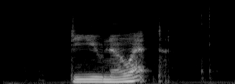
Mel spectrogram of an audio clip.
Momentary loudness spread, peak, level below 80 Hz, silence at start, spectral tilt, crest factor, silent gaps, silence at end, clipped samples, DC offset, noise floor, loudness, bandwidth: 10 LU; -8 dBFS; -60 dBFS; 0.7 s; -9 dB/octave; 18 dB; none; 0.9 s; under 0.1%; under 0.1%; -64 dBFS; -23 LUFS; 6.2 kHz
